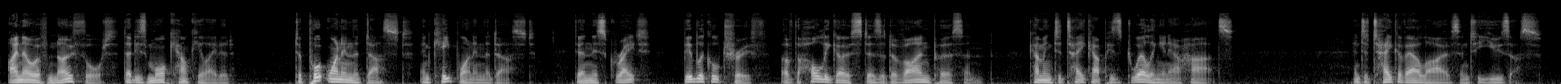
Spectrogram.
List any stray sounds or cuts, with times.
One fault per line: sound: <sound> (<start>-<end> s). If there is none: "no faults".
no faults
